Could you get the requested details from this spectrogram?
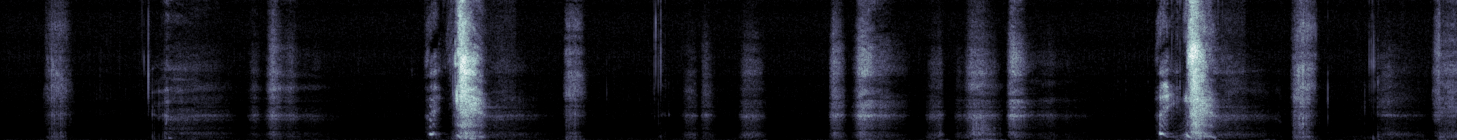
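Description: Two loud, forceful sneezes, each preceded by catching breaths, with sniffles and short breathy sounds throughout.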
